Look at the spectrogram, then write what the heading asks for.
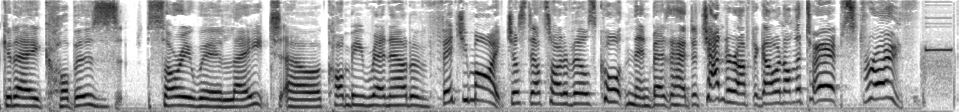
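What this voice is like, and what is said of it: Exaggerated broad Ocker Australian accent. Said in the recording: “line readings of Anastasia Black putting on the Australian accent ... first she just kind of does it ... then they want it Aussier. She bungs on a bit of Suze Kennedy. That's not enough ... she's got to really go Ocker”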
